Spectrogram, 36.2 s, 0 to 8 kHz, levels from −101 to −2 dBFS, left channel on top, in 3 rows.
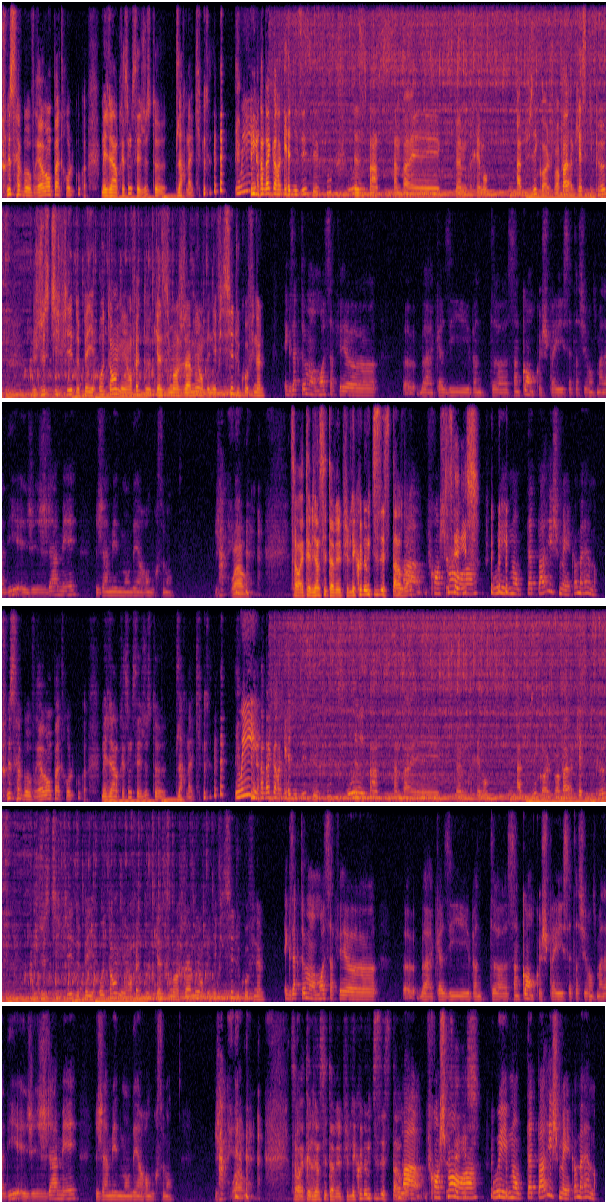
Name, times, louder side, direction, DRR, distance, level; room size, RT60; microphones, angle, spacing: voice 1, 0.0-4.2 4.7-8.8 9.1-9.7 10.3-17.3 28.8-29.0 29.9-32.4 33.0-33.7, left 8 dB, 60° left, 0.3 m, -34 dB
sound 1, 2.0-3.7 10.5-15.0, right 1 dB, 75° left, 1.4 m, -41 dB
voice 2, 4.7-5.2 6.9-7.3 17.7-19.6 20.1-25.7 26.0-27.6 28.4-30.4 32.0-33.7 34.0-36.0, right 5 dB, 40° right, 0.3 m, -38 dB
Music / Water tap faucet / Trickle dribble, 5.3-17.1, equal, 10° left, 0.7 m, -39 dB
3.0 x 2.4 x 2.5 m
head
